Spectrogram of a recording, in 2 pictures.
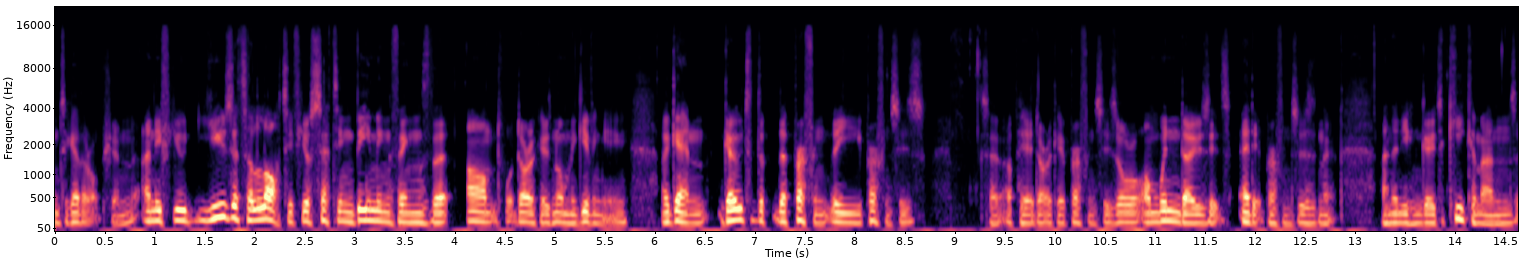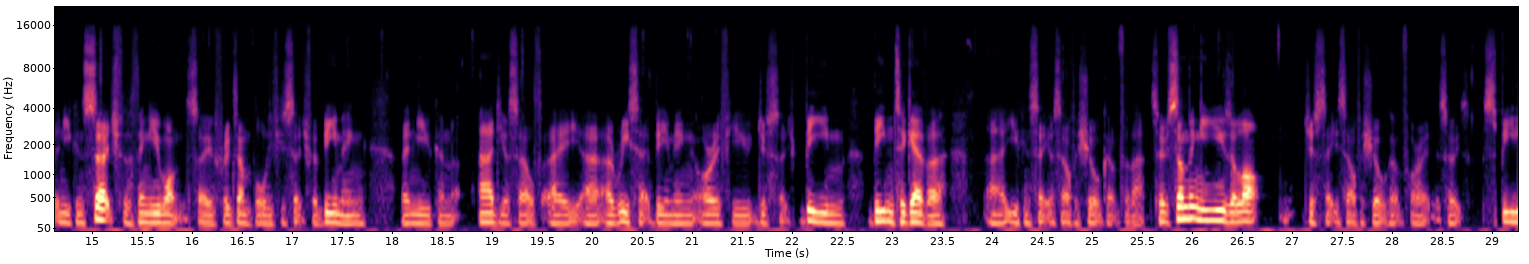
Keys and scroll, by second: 15.7-16.9 typing, 20.9 BackSpace.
